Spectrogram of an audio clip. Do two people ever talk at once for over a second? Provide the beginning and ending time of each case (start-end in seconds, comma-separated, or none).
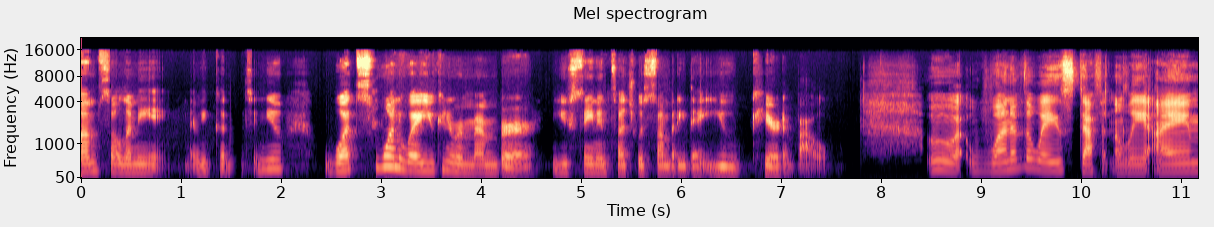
none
